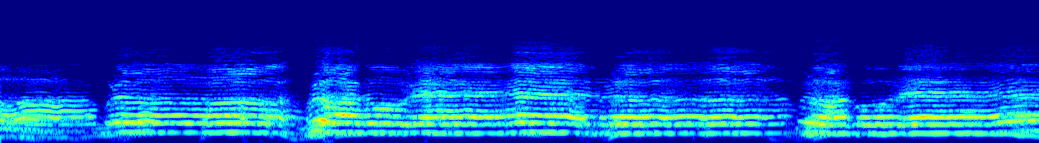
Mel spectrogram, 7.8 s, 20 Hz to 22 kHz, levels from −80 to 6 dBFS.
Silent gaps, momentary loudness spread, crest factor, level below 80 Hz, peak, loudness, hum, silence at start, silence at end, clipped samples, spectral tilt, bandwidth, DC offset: none; 7 LU; 18 dB; -84 dBFS; -12 dBFS; -31 LUFS; none; 0 s; 0 s; under 0.1%; -5.5 dB/octave; 9.2 kHz; under 0.1%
